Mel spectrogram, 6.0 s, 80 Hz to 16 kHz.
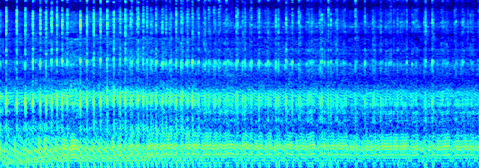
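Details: Poulan 3000 chainsaw after service (fresh fuel, air filter cleaned), previously reported not starting: steady even high rev, clean buzzy drone with no stumbling or surging; runs healthy.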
